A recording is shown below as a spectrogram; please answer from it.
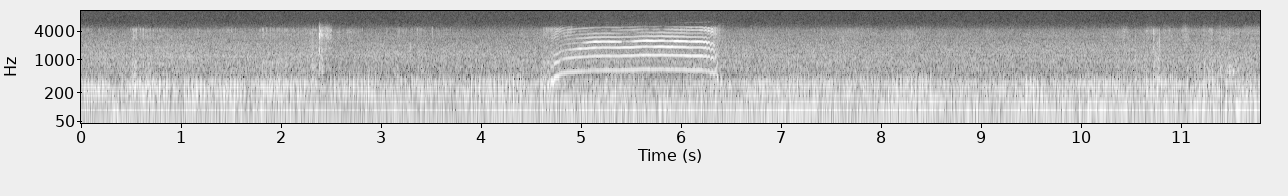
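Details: A domestic cat from 2012 footage of several cats gives one drawn-out meow of nearly two seconds. It rises at the start, then holds a steady harmonic tone before stopping, over constant rustling background noise with a couple of faint clicks.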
